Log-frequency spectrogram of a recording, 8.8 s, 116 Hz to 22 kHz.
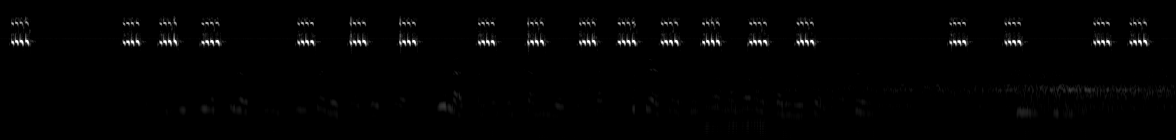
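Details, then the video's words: Cricket fully out of its burrow beside a stone, filmed close up; loud, shrill chirps repeated about three per second in short runs with brief pauses, while a man talks softly in the background. "Świerszcz cyka 2 (dźwięk świerszcza) cz.2 \\ Cricket Sound part 2"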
